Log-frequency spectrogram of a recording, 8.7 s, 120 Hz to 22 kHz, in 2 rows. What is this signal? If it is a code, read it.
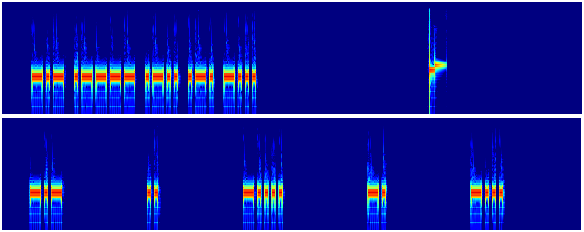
Morse code, heard as a keyed tone, about 43 wpm, spaced as for 19 wpm, 700 Hz. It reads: K1LRB KI6NB
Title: USA Call Signs - 5 Characters - 8x Character Spacing - 45wpm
